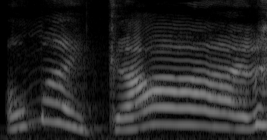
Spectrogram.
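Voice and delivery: loud, slow, drawn-out wail; anguished cry. Real, not acted. Player wailing at the funeral scene. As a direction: stretch it out in despair. Overwhelmed again.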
